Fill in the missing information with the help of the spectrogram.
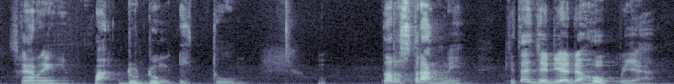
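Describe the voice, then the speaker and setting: Male co-host, lively pitch, jokey banter with frequent laughs. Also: a little fast. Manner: laughs often, animated banter. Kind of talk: casual political chat.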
